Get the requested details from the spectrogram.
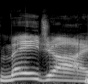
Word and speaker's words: magi: She would give you a hug, because it's not magi. It's magi. – Magi. – As she said, because it's the plural of magus, she says. – Yes. – Okay. So you've already scored points with Lynn because you pronounced it correctly.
